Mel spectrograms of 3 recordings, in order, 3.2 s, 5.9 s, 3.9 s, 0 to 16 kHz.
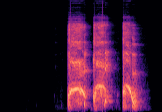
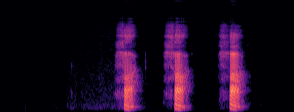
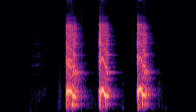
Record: cough_length: 3.2 s
cough_amplitude: 29459
cough_signal_mean_std_ratio: 0.49
exhalation_length: 5.9 s
exhalation_amplitude: 25439
exhalation_signal_mean_std_ratio: 0.25
three_cough_length: 3.9 s
three_cough_amplitude: 29210
three_cough_signal_mean_std_ratio: 0.37
survey_phase: beta (2021-08-13 to 2022-03-07)
age: 45-64
gender: Male
wearing_mask: 'No'
symptom_headache: true
symptom_onset: 12 days
smoker_status: Never smoked
respiratory_condition_asthma: false
respiratory_condition_other: false
recruitment_source: REACT
submission_delay: 1 day
covid_test_result: Negative
covid_test_method: RT-qPCR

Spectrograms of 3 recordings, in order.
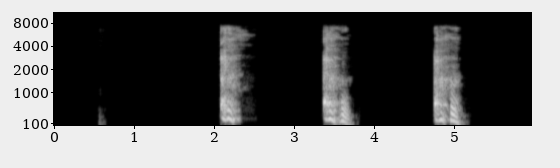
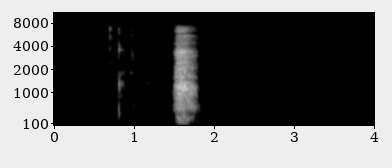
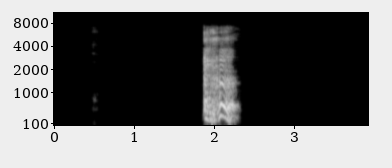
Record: three_cough_length: 6.0 s
three_cough_amplitude: 31290
three_cough_signal_mean_std_ratio: 0.29
exhalation_length: 4.0 s
exhalation_amplitude: 23731
exhalation_signal_mean_std_ratio: 0.18
cough_length: 3.9 s
cough_amplitude: 28564
cough_signal_mean_std_ratio: 0.25
survey_phase: beta (2021-08-13 to 2022-03-07)
age: 65+
gender: Male
wearing_mask: 'No'
symptom_none: true
smoker_status: Ex-smoker
respiratory_condition_asthma: false
respiratory_condition_other: false
recruitment_source: REACT
submission_delay: 8 days
covid_test_result: Negative
covid_test_method: RT-qPCR
influenza_a_test_result: Negative
influenza_b_test_result: Negative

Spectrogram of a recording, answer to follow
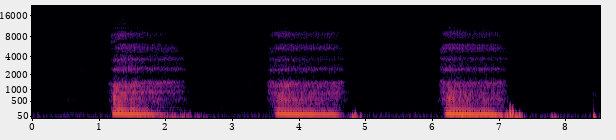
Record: exhalation_length: 8.5 s
exhalation_amplitude: 1255
exhalation_signal_mean_std_ratio: 0.6
survey_phase: alpha (2021-03-01 to 2021-08-12)
age: 45-64
gender: Male
wearing_mask: 'No'
symptom_none: true
smoker_status: Ex-smoker
respiratory_condition_asthma: false
respiratory_condition_other: false
recruitment_source: REACT
submission_delay: 3 days
covid_test_result: Negative
covid_test_method: RT-qPCR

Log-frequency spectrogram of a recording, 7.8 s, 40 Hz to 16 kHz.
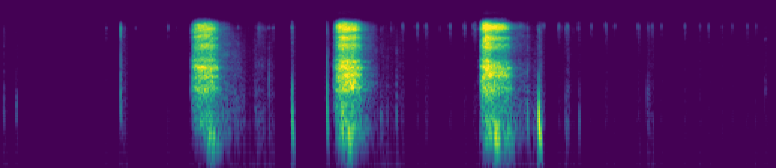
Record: exhalation_length: 7.8 s
exhalation_amplitude: 8281
exhalation_signal_mean_std_ratio: 0.24
survey_phase: beta (2021-08-13 to 2022-03-07)
age: 18-44
gender: Female
wearing_mask: 'No'
symptom_none: true
smoker_status: Never smoked
respiratory_condition_asthma: false
respiratory_condition_other: false
recruitment_source: REACT
submission_delay: 1 day
covid_test_result: Negative
covid_test_method: RT-qPCR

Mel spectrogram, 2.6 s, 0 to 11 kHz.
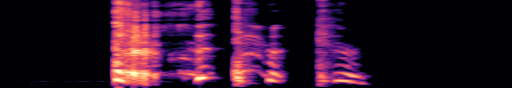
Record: cough_length: 2.6 s
cough_amplitude: 32768
cough_signal_mean_std_ratio: 0.34
survey_phase: beta (2021-08-13 to 2022-03-07)
age: 18-44
gender: Female
wearing_mask: 'No'
symptom_cough_any: true
symptom_runny_or_blocked_nose: true
symptom_fatigue: true
symptom_fever_high_temperature: true
symptom_headache: true
symptom_onset: 2 days
smoker_status: Never smoked
respiratory_condition_asthma: false
respiratory_condition_other: false
recruitment_source: Test and Trace
submission_delay: 2 days
covid_test_result: Positive
covid_test_method: RT-qPCR
covid_ct_value: 21.7
covid_ct_gene: ORF1ab gene
covid_ct_mean: 21.9
covid_viral_load: 65000 copies/ml
covid_viral_load_category: Low viral load (10K-1M copies/ml)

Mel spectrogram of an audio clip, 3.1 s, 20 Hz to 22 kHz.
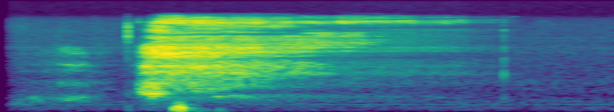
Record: exhalation_length: 3.1 s
exhalation_amplitude: 3796
exhalation_signal_mean_std_ratio: 0.44
survey_phase: beta (2021-08-13 to 2022-03-07)
age: 45-64
gender: Female
wearing_mask: 'No'
symptom_cough_any: true
symptom_runny_or_blocked_nose: true
symptom_sore_throat: true
symptom_headache: true
symptom_change_to_sense_of_smell_or_taste: true
symptom_loss_of_taste: true
symptom_onset: 4 days
smoker_status: Never smoked
respiratory_condition_asthma: false
respiratory_condition_other: false
recruitment_source: Test and Trace
submission_delay: 1 day
covid_test_result: Positive
covid_test_method: RT-qPCR
covid_ct_value: 20.1
covid_ct_gene: ORF1ab gene
covid_ct_mean: 20.5
covid_viral_load: 180000 copies/ml
covid_viral_load_category: Low viral load (10K-1M copies/ml)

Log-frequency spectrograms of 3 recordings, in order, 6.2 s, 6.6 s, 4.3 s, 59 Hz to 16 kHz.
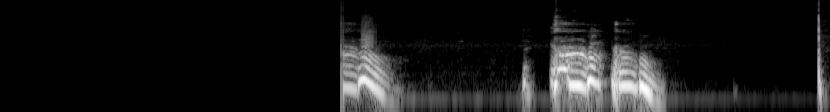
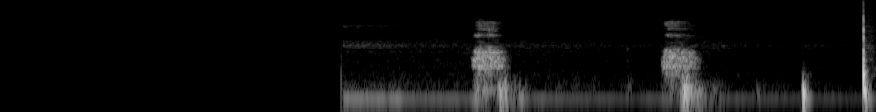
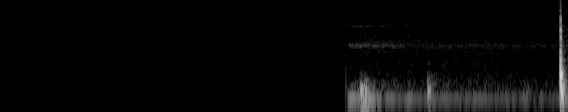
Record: three_cough_length: 6.2 s
three_cough_amplitude: 27197
three_cough_signal_mean_std_ratio: 0.34
exhalation_length: 6.6 s
exhalation_amplitude: 26444
exhalation_signal_mean_std_ratio: 0.23
cough_length: 4.3 s
cough_amplitude: 32767
cough_signal_mean_std_ratio: 0.1
survey_phase: beta (2021-08-13 to 2022-03-07)
age: 45-64
gender: Male
wearing_mask: 'No'
symptom_none: true
smoker_status: Ex-smoker
respiratory_condition_asthma: false
respiratory_condition_other: false
recruitment_source: REACT
submission_delay: 1 day
covid_test_result: Negative
covid_test_method: RT-qPCR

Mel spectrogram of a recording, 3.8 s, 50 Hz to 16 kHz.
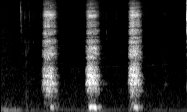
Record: exhalation_length: 3.8 s
exhalation_amplitude: 32140
exhalation_signal_mean_std_ratio: 0.37
survey_phase: beta (2021-08-13 to 2022-03-07)
age: 18-44
gender: Female
wearing_mask: 'No'
symptom_none: true
smoker_status: Never smoked
respiratory_condition_asthma: false
respiratory_condition_other: false
recruitment_source: REACT
submission_delay: 5 days
covid_test_result: Negative
covid_test_method: RT-qPCR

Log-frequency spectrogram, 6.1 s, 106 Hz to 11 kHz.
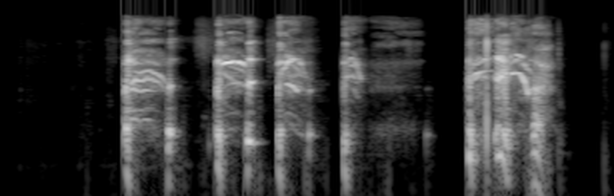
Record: three_cough_length: 6.1 s
three_cough_amplitude: 32767
three_cough_signal_mean_std_ratio: 0.44
survey_phase: beta (2021-08-13 to 2022-03-07)
age: 45-64
gender: Male
wearing_mask: 'No'
symptom_cough_any: true
symptom_sore_throat: true
symptom_fever_high_temperature: true
symptom_headache: true
symptom_change_to_sense_of_smell_or_taste: true
smoker_status: Ex-smoker
respiratory_condition_asthma: true
respiratory_condition_other: false
recruitment_source: Test and Trace
submission_delay: 2 days
covid_test_result: Positive
covid_test_method: RT-qPCR
covid_ct_value: 16.8
covid_ct_gene: ORF1ab gene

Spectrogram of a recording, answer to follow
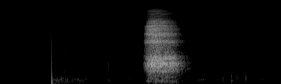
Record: exhalation_length: 2.8 s
exhalation_amplitude: 10632
exhalation_signal_mean_std_ratio: 0.28
survey_phase: beta (2021-08-13 to 2022-03-07)
age: 18-44
gender: Female
wearing_mask: 'No'
symptom_sore_throat: true
symptom_fatigue: true
symptom_onset: 2 days
smoker_status: Ex-smoker
respiratory_condition_asthma: false
respiratory_condition_other: false
recruitment_source: Test and Trace
submission_delay: 1 day
covid_test_result: Positive
covid_test_method: RT-qPCR
covid_ct_value: 22.0
covid_ct_gene: ORF1ab gene
covid_ct_mean: 22.7
covid_viral_load: 37000 copies/ml
covid_viral_load_category: Low viral load (10K-1M copies/ml)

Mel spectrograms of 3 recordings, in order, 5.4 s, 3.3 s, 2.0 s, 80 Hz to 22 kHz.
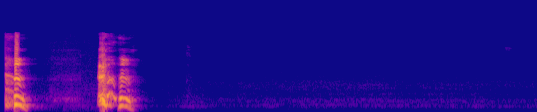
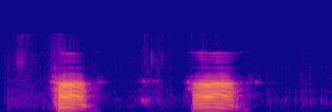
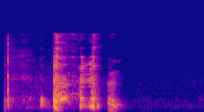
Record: three_cough_length: 5.4 s
three_cough_amplitude: 32768
three_cough_signal_mean_std_ratio: 0.21
exhalation_length: 3.3 s
exhalation_amplitude: 28992
exhalation_signal_mean_std_ratio: 0.35
cough_length: 2.0 s
cough_amplitude: 32768
cough_signal_mean_std_ratio: 0.33
survey_phase: beta (2021-08-13 to 2022-03-07)
age: 65+
gender: Male
wearing_mask: 'No'
symptom_sore_throat: true
symptom_diarrhoea: true
symptom_fatigue: true
smoker_status: Never smoked
respiratory_condition_asthma: false
respiratory_condition_other: false
recruitment_source: Test and Trace
submission_delay: 1 day
covid_test_result: Positive
covid_test_method: RT-qPCR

